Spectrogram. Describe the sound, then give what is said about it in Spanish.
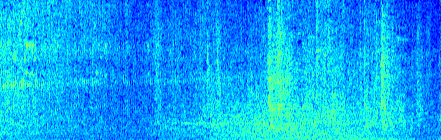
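Heavy military trucks full of Burmese army soldiers rumble, engines growling low and steady, swelling louder toward the end as they roll in and stop in a wide field in front of flooded rice paddies, with clanking mechanical noises and a hiss like air brakes. “Los camiones se detienen en un amplio campo frente a unos arrozales inundados de agua.”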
